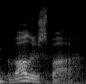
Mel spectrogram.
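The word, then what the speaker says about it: Völuspá: Pronouncing it correctly. Voluspa.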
